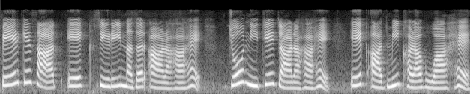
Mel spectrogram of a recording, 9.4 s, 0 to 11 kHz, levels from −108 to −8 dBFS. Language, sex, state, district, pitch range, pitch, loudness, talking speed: Hindi, female, Punjab, Kapurthala, 225-310 Hz, 270 Hz, -14 LUFS, 120 wpm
